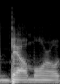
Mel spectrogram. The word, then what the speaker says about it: Balmoral: Moral 我念得出来， BAL 不太确定它是念成 Bal 还是 Ball，所以总之我刚才确认了一下下，CNN 的主播报道是 Balmoral Castle， fine， her estate in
